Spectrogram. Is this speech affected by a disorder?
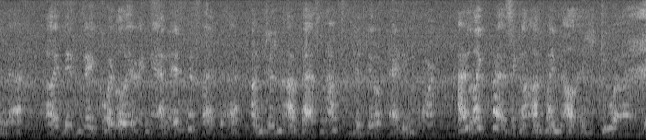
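Yes: cerebellar ataxia from brain tumour.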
